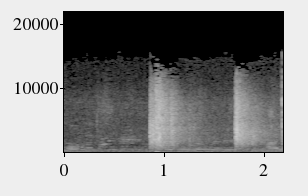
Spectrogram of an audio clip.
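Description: Two black-powder musket shots, sharp cracks a little under a second apart, each trailing off briefly; the first has a heavier low thump.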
